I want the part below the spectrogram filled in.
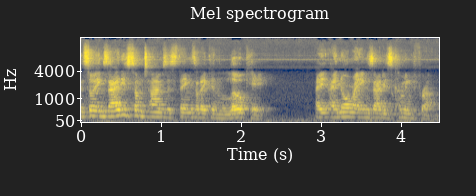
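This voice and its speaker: Someone talks at a very fast pace with audible room echo. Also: man, fairly high pitch for a man, ordinary pitch variation. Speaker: pastor and therapist. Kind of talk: web summit talk. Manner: repetitive, halting.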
